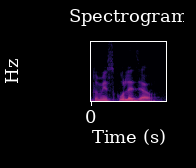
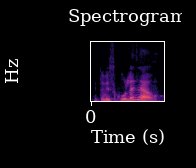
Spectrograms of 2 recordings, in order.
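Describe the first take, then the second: First: The pitch stays level and falls at the end. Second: The pitch rises on the last word. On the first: It is a plain statement. "Normal থাকে, তার মানে কি আমরা একটা assertive sentence বলছি" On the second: It is a question. "শেষ শেষ জায়গায় কি হচ্ছে, টোনটা আপ থাকছে"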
